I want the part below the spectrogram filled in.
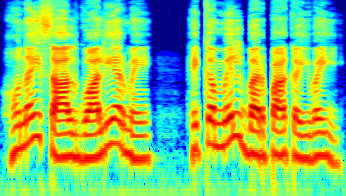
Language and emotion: Sindhi, neutral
